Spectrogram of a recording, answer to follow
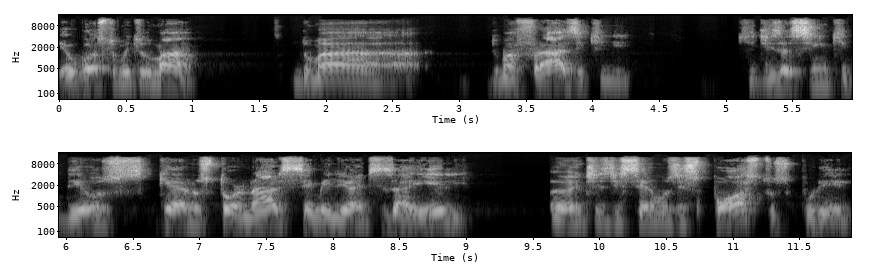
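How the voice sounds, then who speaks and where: A man with a fairly high pitch speaks very slowly, leaving long, frequent pauses. His pitch swings very widely and his loudness shifts a lot. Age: 30s. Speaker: pastor. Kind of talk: interview conversation.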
